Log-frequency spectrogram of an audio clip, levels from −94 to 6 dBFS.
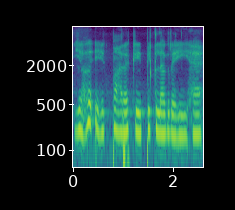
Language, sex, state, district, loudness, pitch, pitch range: Hindi, female, Chandigarh, Chandigarh, -15 LUFS, 190 Hz, 180-200 Hz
